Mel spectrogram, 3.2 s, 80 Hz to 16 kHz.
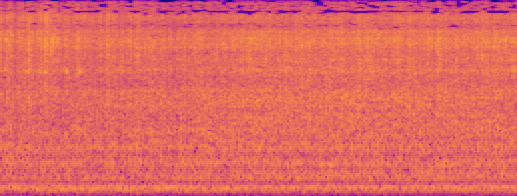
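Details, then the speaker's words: John Deere Z915E zero-turn with engine running and blades engaged; steady droning whine and rough gritty rumble from the deck, sounds terrible. "it sounds terrible all right so at this point i'm gonna hop off of it and lift this cover"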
